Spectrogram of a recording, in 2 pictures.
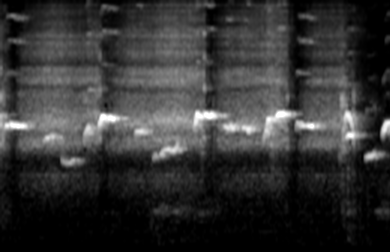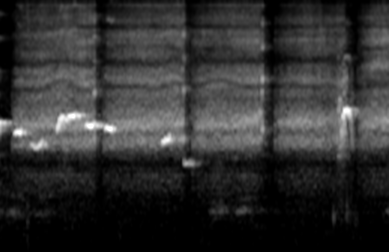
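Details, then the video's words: A cockatiel sings to two baby cockatiels, a rambling string of clear whistled notes sliding up and down, with short pauses between phrases and faint chirps in the background. "Calopsita Kiko cantando para dois bebês calopsitas"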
